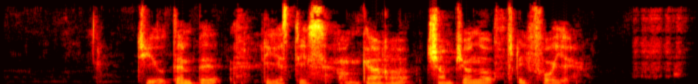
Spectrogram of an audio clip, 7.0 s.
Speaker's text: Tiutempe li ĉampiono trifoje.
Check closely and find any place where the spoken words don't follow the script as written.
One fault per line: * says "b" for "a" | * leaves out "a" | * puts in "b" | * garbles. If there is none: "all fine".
* puts in "estis hungara"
